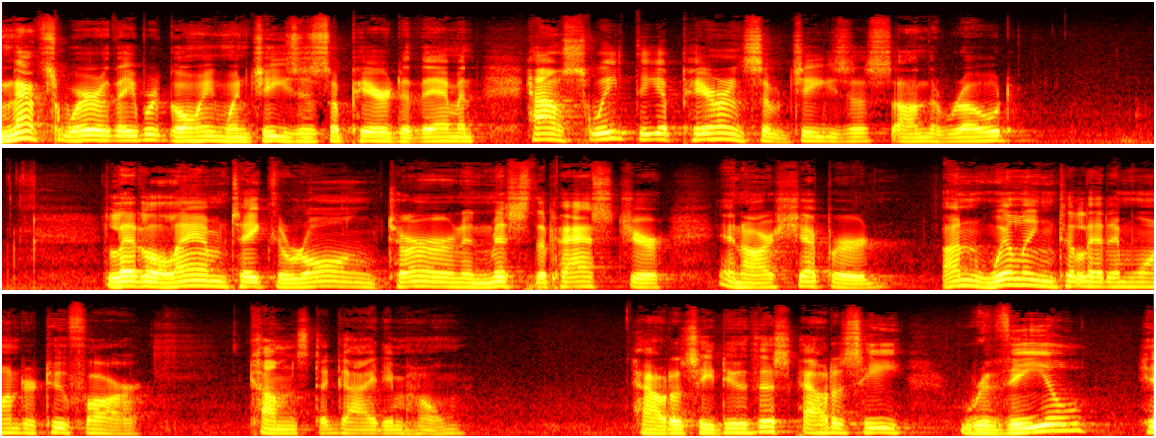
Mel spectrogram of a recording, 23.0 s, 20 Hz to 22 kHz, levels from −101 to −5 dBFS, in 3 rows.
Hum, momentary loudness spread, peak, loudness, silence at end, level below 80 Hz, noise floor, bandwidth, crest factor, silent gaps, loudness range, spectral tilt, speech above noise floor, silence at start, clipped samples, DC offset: none; 12 LU; -2 dBFS; -21 LUFS; 0 s; -60 dBFS; -57 dBFS; 15.5 kHz; 20 dB; none; 7 LU; -5.5 dB/octave; 36 dB; 0 s; under 0.1%; under 0.1%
